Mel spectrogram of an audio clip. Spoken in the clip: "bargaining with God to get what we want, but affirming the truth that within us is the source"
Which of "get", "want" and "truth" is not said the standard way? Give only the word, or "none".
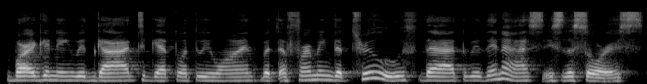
none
